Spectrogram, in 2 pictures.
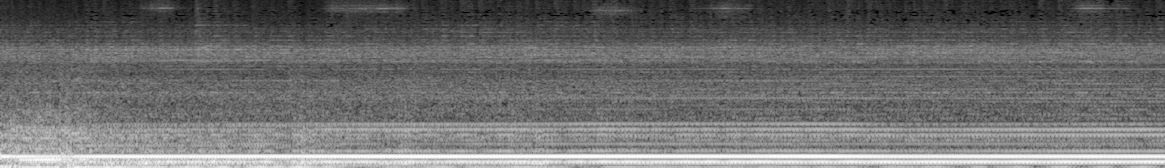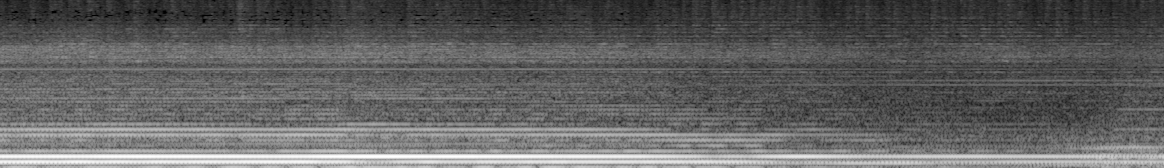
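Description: A bass guitar drones low and heavy.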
